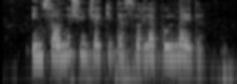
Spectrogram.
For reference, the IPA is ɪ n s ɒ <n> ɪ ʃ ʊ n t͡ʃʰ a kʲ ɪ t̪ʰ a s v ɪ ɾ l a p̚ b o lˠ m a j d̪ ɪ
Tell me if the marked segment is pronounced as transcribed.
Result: no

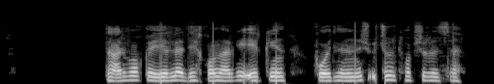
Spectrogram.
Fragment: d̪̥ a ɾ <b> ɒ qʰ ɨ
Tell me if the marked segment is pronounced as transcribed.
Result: no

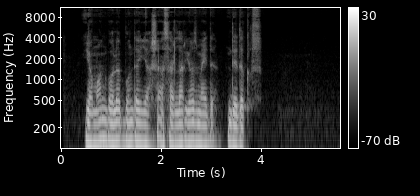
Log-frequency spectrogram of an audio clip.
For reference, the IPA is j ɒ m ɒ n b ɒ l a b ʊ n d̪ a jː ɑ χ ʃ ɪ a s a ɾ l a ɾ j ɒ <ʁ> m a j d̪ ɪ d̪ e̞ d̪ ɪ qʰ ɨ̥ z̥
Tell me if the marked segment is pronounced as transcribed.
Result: no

